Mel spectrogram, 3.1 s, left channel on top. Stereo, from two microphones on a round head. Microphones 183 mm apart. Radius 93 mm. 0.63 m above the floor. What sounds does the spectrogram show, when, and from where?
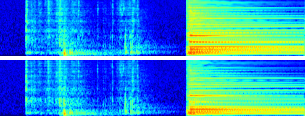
0.3 s a drawer: 10° right (ahead or behind), 0.8 m
1.9 s a guitar: 25° left (ahead or behind), 0.6 m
